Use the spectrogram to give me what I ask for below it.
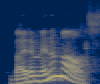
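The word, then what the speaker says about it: Vitaminamulch: a short film that I always have trouble pronouncing, Vitaminimulch. Vitaminimulch, Air Spectacular, that's right.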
